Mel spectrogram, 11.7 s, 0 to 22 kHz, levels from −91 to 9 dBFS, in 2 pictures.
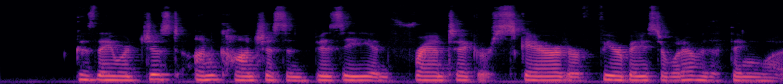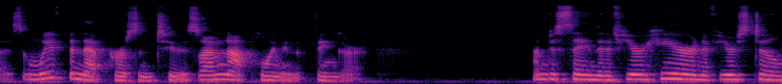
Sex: female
